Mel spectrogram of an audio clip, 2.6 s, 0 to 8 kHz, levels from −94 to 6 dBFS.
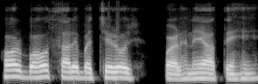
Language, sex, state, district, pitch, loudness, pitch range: Hindi, male, Bihar, Jamui, 150 Hz, -14 LUFS, 135-165 Hz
